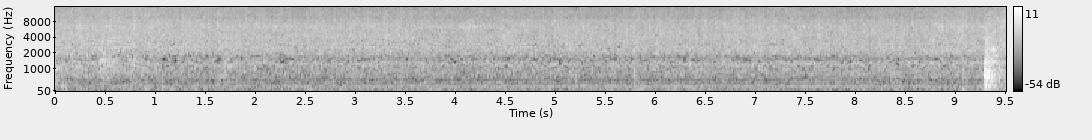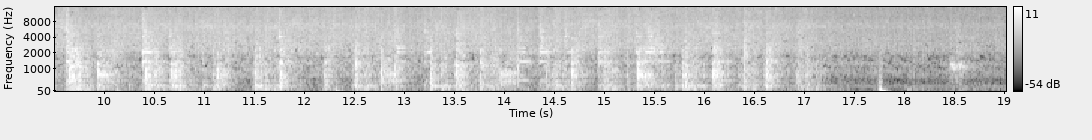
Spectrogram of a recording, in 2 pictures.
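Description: Tomatoes fry in a hot pan for a soybean masala, with a steady sizzle that grows busier when stirring begins, bringing repeated close scraping and clattering strokes over the hiss.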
